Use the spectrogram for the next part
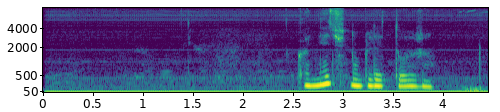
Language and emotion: Russian, sad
